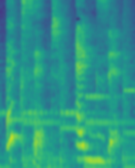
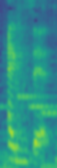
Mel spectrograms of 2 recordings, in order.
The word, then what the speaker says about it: exit: I think the kind of egg, like, you know, with the G sound goes into a lot of words. Like yeah. Examine and yeah. Can't think of any others, but. We definitely say the exit. Yeah, rather than a G sound.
